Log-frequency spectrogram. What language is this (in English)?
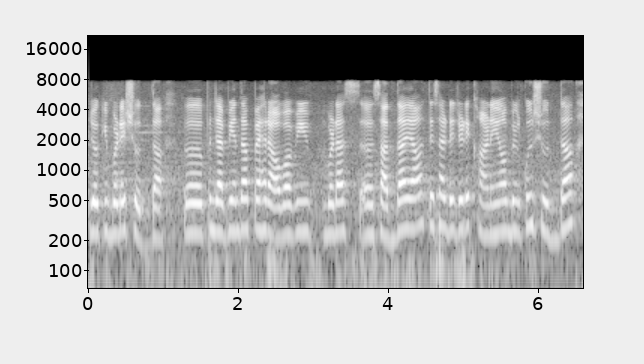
Punjabi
